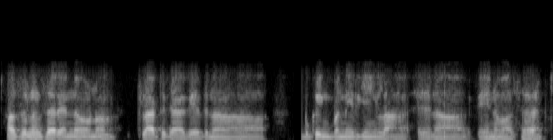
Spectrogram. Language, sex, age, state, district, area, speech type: Tamil, male, 18-30, Tamil Nadu, Vellore, urban, conversation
